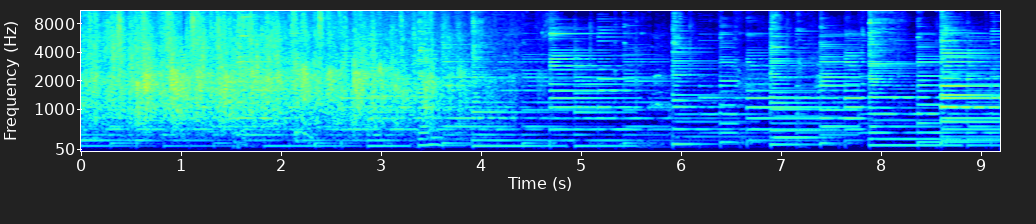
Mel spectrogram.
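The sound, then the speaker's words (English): Audience applause welcoming a performer to the stage: dense, steady clapping for several seconds, then it gives way to clear musical notes. “Put your hands together and make welcome Anthony Adkins.”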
